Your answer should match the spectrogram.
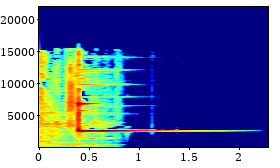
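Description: Background pop music cuts off under a single high, clear ding that starts about half a second in and rings out, fading away over a second and a half.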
